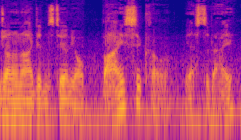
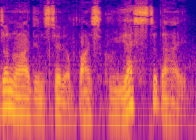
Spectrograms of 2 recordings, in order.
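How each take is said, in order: First: The word bicycle is stressed. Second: The word yesterday is stressed. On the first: Something else was stolen instead. "suggesting that we may have stolen something else" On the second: The stealing happened on another day. "by underlining, seeing that yesterday was the, in a sense, the only day"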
